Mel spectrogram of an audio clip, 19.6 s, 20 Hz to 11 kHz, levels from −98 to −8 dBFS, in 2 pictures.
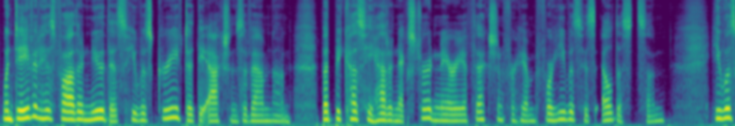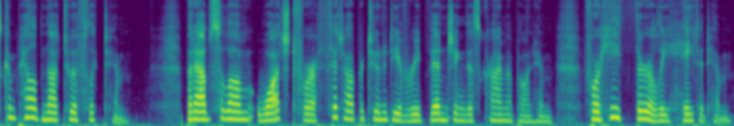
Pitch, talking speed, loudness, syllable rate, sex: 180 Hz, 165 wpm, -20 LUFS, 4.9 syllables/s, female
